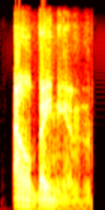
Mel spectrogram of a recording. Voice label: "Albanian", British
